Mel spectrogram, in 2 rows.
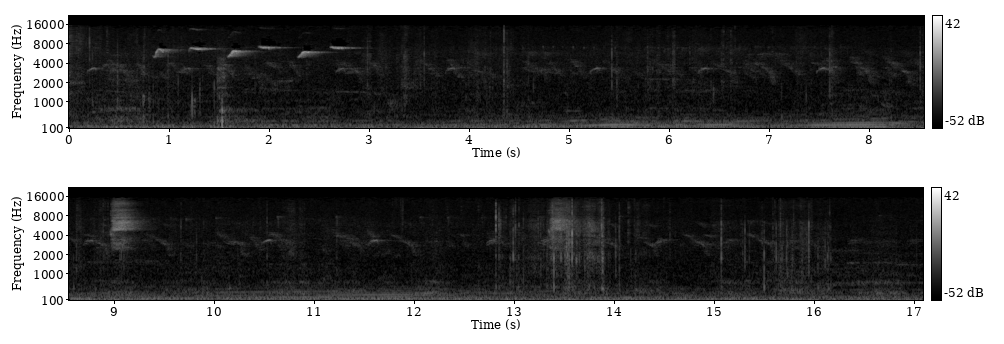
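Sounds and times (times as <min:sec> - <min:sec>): small bird chirping: 0:00.0 - 0:17.0
wire scraping rustles: 0:12.8 - 0:14.5.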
